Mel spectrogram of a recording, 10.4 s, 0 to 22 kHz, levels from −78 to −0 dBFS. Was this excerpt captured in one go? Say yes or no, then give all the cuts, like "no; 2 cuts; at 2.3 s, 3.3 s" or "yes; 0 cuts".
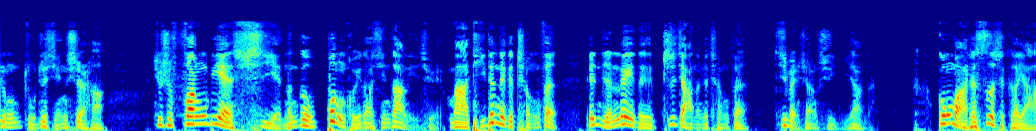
no; 1 cut; at 9.2 s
